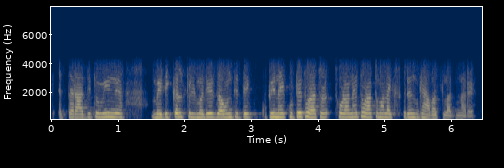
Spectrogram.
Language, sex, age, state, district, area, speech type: Marathi, female, 18-30, Maharashtra, Wardha, rural, conversation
